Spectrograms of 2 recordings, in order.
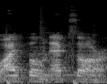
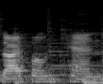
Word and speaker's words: iPhone X: hear people going oh I phone XR iPhone X when the real pronunciation is iPhone 10 or above 10 are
